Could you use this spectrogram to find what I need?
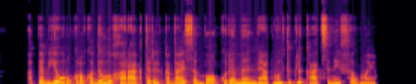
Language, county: Lithuanian, Kaunas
